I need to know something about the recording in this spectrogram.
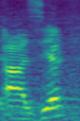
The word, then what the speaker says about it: Haziel: le 9e génie qui c'est Aziel qui s'écrit H A Z I E L qui sont chérubins.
